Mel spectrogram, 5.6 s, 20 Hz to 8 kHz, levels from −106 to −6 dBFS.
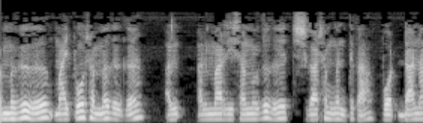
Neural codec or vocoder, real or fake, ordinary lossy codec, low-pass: none; real; MP3, 24 kbps; 7.2 kHz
